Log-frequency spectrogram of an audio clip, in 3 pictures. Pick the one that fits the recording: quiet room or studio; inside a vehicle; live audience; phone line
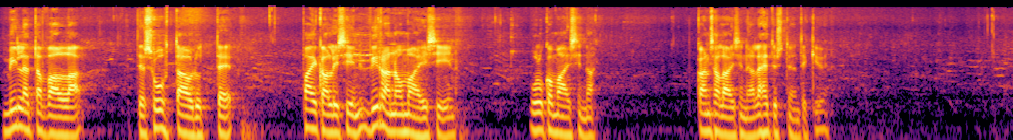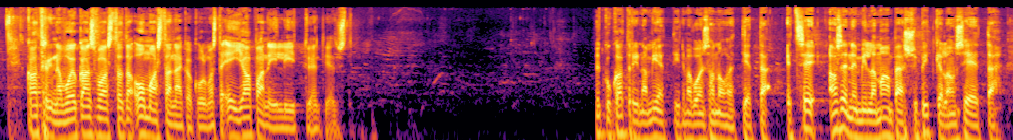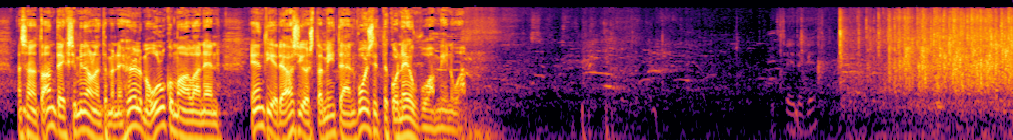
live audience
